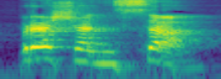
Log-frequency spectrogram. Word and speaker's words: प्रशंसा: बच्चों, इस शब्द में स का प्रयोग करने से यह शब्द अशुद्ध हो गया है। इसका शुद्ध उच्चारण होगा प्रशंसा।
